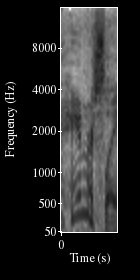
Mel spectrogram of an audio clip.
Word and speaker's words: Hammersla: CEO of Utilidata, Hammersla. thanks for being here. Thank you. And when I asked how to pronounce his name, he said Slay, like Rudolph and Santa and everything.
